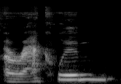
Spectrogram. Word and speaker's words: Araquanid: And how do you pronounce this? Araquanid, Araquanid.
